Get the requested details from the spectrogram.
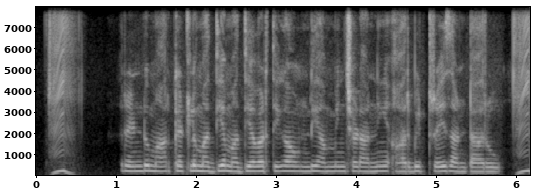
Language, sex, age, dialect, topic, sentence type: Telugu, female, 25-30, Southern, banking, statement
